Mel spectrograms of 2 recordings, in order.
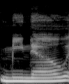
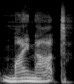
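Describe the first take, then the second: First: The first syllable sounds like 'me'. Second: The first syllable sounds like 'my'. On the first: The speaker calls it wrong. "It is not pronounced me no" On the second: The speaker calls it right. "It is my not"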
